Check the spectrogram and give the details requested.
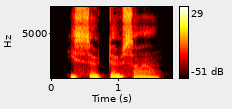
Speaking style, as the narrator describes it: Joanna murmured

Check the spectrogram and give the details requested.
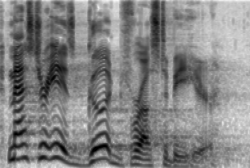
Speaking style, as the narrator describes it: Peter said

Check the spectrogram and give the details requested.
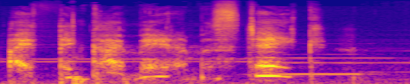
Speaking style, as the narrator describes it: Pyg whispered

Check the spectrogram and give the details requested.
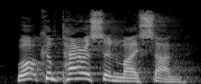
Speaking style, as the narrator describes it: he called out

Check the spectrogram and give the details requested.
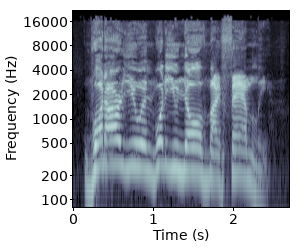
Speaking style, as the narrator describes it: yell out

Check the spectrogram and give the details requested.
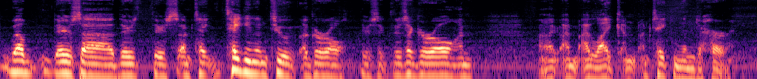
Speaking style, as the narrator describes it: he just stammers

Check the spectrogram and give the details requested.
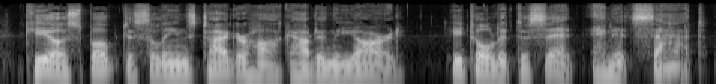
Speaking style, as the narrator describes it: Keo's mother burst out with a short laugh and said

